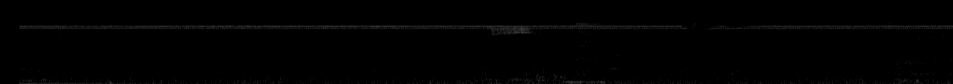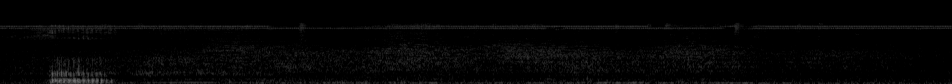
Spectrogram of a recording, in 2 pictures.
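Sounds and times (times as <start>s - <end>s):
dog snoring: 9.0s - 12.0s.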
